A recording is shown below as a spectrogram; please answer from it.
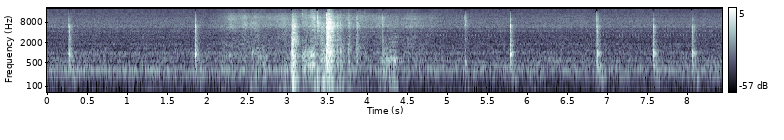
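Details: Icom IC-R8500 receiver under repair, intermittently losing reception and poorly sensitive: sharp, isolated clicks come irregularly every half second to second, with some handling noise. Ticking of unknown cause.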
